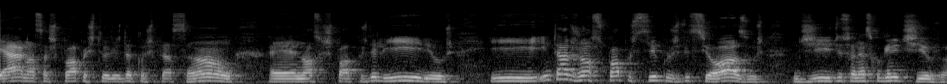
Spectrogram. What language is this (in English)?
Portuguese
